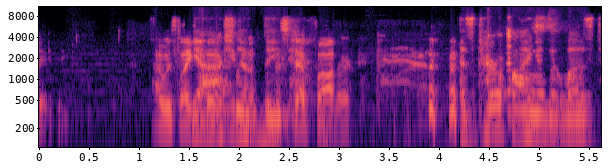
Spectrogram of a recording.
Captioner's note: laughs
